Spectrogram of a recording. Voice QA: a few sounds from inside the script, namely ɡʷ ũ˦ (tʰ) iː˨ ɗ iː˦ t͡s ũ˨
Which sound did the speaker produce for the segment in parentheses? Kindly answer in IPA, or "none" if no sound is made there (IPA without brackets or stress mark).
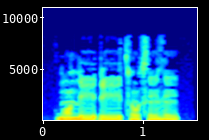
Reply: n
